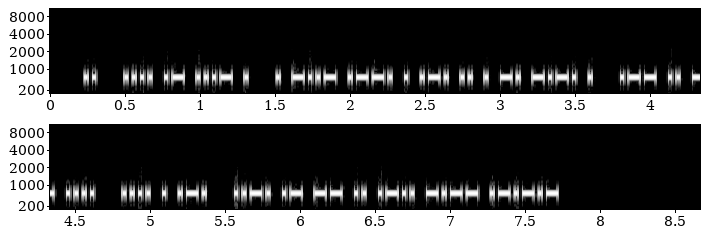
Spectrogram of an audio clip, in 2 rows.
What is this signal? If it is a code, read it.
Morse code, heard as a keyed tone, about 47 wpm, 700 Hz. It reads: I HAVE EXPERIENCE WITH HER FAMILY.
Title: Sentences from Top 1000 Words - Review Part 3 - 45wpm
